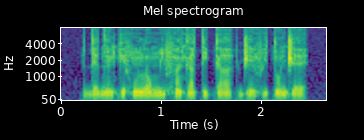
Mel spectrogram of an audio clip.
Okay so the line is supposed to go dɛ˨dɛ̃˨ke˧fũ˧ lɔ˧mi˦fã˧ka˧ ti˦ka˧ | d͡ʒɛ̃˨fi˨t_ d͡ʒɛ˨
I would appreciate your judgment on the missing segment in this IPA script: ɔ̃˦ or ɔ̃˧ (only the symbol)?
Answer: ɔ̃˧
